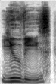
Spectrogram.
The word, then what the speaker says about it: UUV: UUVs, pronounced UVs, had decent sonar capability, but most COs hated using them since they were a copper-plated noisy bitch to launch and recover.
